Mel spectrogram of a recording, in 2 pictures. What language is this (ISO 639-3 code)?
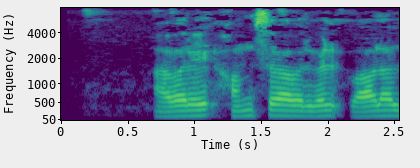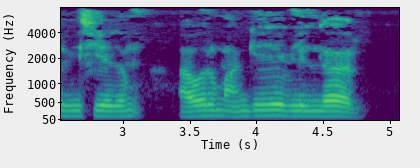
tam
